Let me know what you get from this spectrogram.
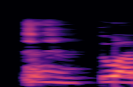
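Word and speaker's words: क्त्वा: हो गया त्वा प्रत्य इसको कवा बोल सकते हैं आप क्योंकि वैसे क साइलेंट रहेगा लेकिन आप इसको देखने के लिए कवा बोल सकते हमारे भी बच्चे जो 11 12 वाले वो कवा बोलते हैं तो कोई दिक्कत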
